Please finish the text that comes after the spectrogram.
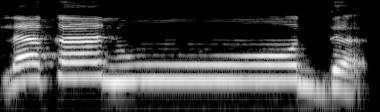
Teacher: दाल पर जब हम आवाज को रोक रहे हैं तो दाल पर कलकला होगा। देखें आयत वक्फ हो रही है, राइट।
